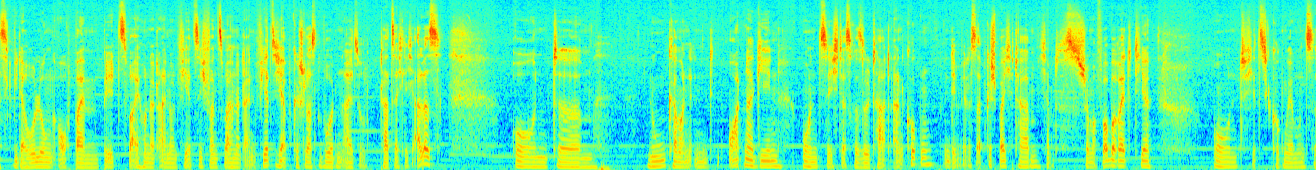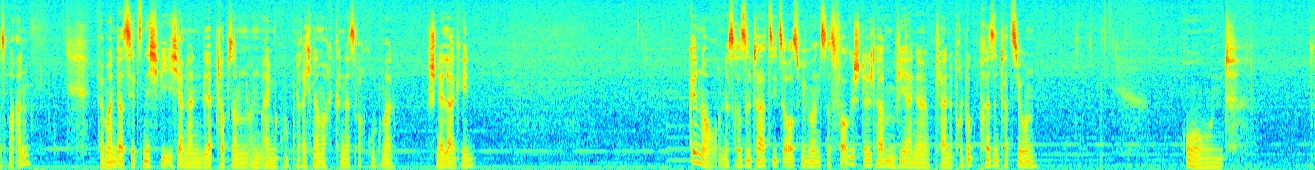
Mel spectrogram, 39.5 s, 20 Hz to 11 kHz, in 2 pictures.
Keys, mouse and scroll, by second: 15.2 click, 18.7 click, 35.8 click.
